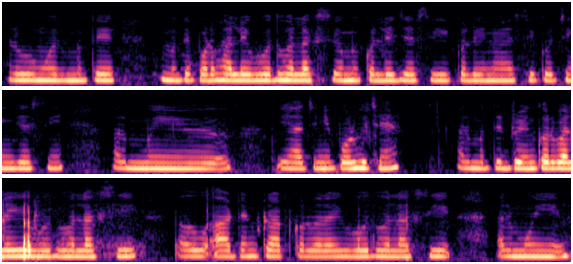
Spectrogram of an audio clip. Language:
Odia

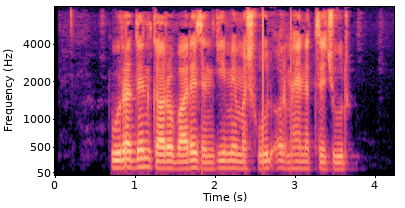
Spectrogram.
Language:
Urdu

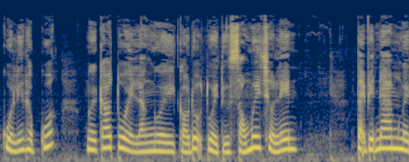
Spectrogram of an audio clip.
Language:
Vietnamese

